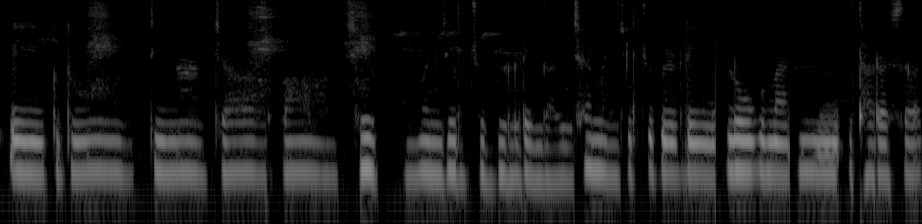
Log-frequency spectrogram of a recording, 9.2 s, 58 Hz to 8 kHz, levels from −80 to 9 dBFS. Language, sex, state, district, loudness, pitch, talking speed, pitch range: Chhattisgarhi, female, Chhattisgarh, Bastar, -44 LUFS, 175 Hz, 130 wpm, 170-180 Hz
